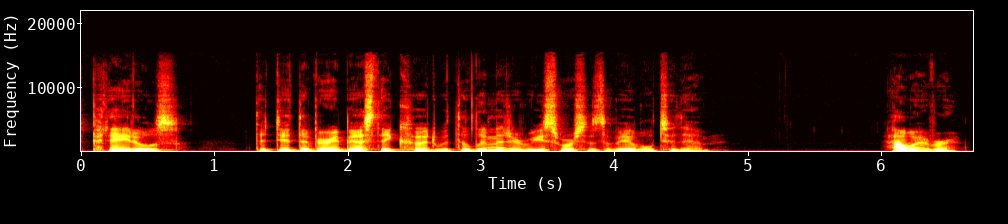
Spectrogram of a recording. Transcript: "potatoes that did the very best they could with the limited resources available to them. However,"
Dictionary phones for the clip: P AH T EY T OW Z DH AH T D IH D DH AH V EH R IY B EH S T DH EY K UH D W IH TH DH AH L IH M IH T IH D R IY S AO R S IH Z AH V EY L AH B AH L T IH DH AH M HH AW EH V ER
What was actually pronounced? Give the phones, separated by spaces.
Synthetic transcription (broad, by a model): P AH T EY T OW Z DH AH T D IH D DH AH V EH R IY B EH S T DH EY K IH D W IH DH AH L IH M IH T IH D R IY S AO R S IH Z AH V EY L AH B L T IH DH AH M HH AW EH V ER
